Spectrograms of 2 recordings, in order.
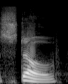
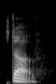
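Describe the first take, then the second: First: The vowel is long, rhyming with grove. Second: The vowel is short, rhyming with dove. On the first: The speaker calls it wrong. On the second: The speaker calls it right. "I pronounce it stove"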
